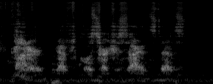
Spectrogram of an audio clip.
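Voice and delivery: soft, barely voiced whisper. Copying another person who was whispering, quietly telling connor something: whispering. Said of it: "so I wanna whisper too".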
